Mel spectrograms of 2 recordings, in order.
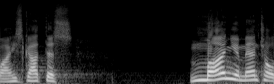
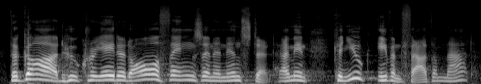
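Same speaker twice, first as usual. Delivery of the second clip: ordinary talk, nothing marked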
